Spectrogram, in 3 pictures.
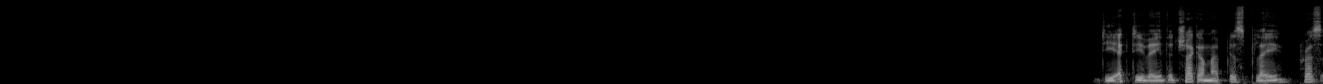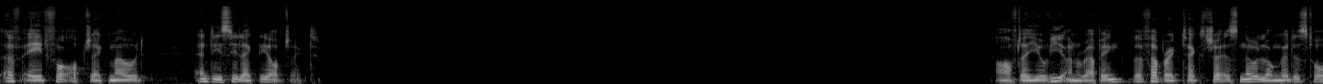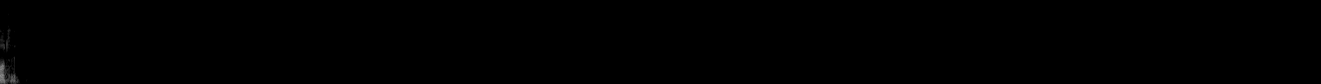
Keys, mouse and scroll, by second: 1.0 click, 7.3 alt+click, 10.8 click, 11.7 click, 15.4 alt+middle click, 21.2 F8, 22.8 click, 26.6 alt+right click, 27.8 alt+middle click, 28.9 alt+right click, 32.0 alt+click, 36.5 alt+click, 38.0 alt+middle click.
